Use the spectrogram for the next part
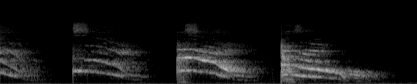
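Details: A male Siberian Husky, told to go into his house, gives a run of short, wavering howls that rise and then fall, sounding like protest.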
